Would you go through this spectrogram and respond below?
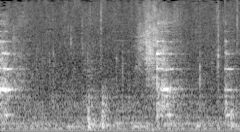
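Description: Pineapple and pistachio pudding being mixed in a medium bowl, with soft scraping and a few light utensil clinks against the bowl, close and fairly quiet.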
